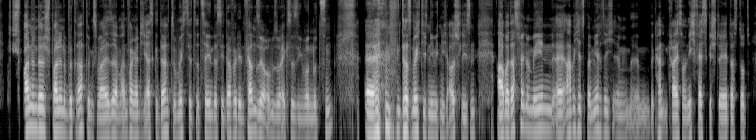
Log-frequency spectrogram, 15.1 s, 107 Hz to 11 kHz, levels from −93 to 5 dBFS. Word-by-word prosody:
Spannende 155 +2 +3
spannende 140 -1 +3
Betrachtungsweise. 130 -3 0
Am - - -5
Anfang 130 0 -2
hatte 125 0 -3
ich - - -11
erst - - -2
gedacht, 135 +3 -1
du 120 - -7
möchtest 130 +1 -6
jetzt 125 - -9
erzählen, 125 -1 -3
dass 120 -1 -5
sie 125 - -9
dafür 125 +2 0
den 120 -2 -6
Fernseher 135 0 +1
umso 120 -2 -6
exzessiver 115 -1 -7
nutzen. 115 - -6 0.6
Ähm, - - +10 0.4
das 140 0 +4
möchte 145 -1 +1
ich 130 - -10
nämlich 125 -1 -7
nicht 120 -2 -10
ausschließen. 130 +1 -5 0.4
Aber 130 +2 +7
das 150 +3 +2
Phänomen, 150 -2 -3
äh, 130 - +2
habe 140 +4 -1
ich 150 - -12
jetzt, 155 0 -7
bei 120 - -3
mir 145 +4 -4
tatsächlich 145 - -15 0.2
ich 125 - -11
im 120 - -16
im - - -15
Bekanntenkreis 125 -2 -2
noch 115 -2 -7
nicht 125 +2 -6
festgestellt, 115 -1 -3
dass 115 - -4
dort 120 -1 -8
130 Hz, 185 wpm, -21 LUFS, 120-145 Hz, 0.6 s, Ähm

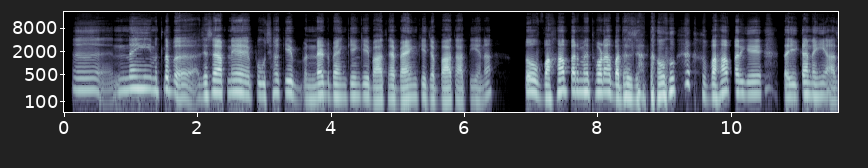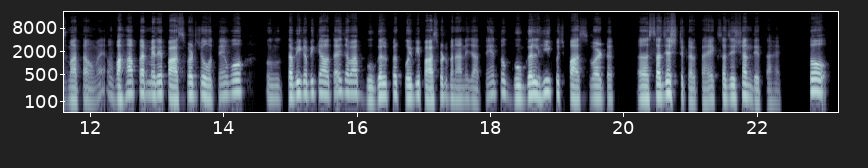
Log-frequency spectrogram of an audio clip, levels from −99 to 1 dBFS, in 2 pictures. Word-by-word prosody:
अ, - - -12 0.6
नहीं 220 +2 0
मतलब 195 -2 -1
अ, 135 0 -2
जैसे 150 +5 +3
आपने 175 0 +6 0.3
पूछा 150 +4 -5
कि 170 0 0
ब 115 -7 -14
नेट 145 +4 +3
बैंकिंग 140 0 -2
की 140 -1 -1
बात 115 +1 +2
है 125 - +4
बैंक 125 +3 +4
की 135 -1 -4
जब 120 -3 -3
बात 115 +1 +4
आती 115 +1 -5
है 115 - -8
ना, 150 +6 -9 0.5
तो 180 - +5
वहाँ 135 +8 +7
पर 190 0 +5
मैं 185 0 +2
थोड़ा 180 0 +5
बदल 135 -1 +3
जाता 130 0 -4
हूँ। 165 +7 +3 0.5
वहाँ 150 +6 +7
पर 175 -1 +4
ये 160 0 -1 0.4
तरीका 140 +3 +2
नहीं 150 -1 -3
आज़माता 115 +1 -6
हूँ 105 -1 -11
मैं। 140 - -17 0.2
वहाँ 155 +6 +3
पर 170 - +1
मेरे 155 +1 -1
पासवर्ड 125 +5 +2
जो 150 - -1
होते 135 +1 -8
हैं 150 - -8
वो 175 +4 0 0.4
अ, 130 0 -13
कभी-कभी 165 +3 0
क्या 165 0 -3
होता 155 -1 -2
है - - -4
जब 170 -2 -4
आप 165 -4 -2
गूगल 145 +6 -1
पर 160 - -2
कोई 135 -4 -2
भी 150 - +1
पासवर्ड 120 +3 0
बनाने 120 -1 -9
जाते 115 +4 -13
हैं 160 +1 -11
तो 175 - -6
गूगल 145 +5 +1
ही 180 - -1
कुछ 165 -2 -10
पासवर्ड 125 +1 -1
अ, 125 0 -7
सज़ेस्ट 145 +5 +1
करता 110 -1 -10
है, 115 +2 -7
एक 120 - -12
सज़ेशन 135 +1 -3
देता 105 -2 -11
है 100 - -22 0.5
तो 190 -1 +2
145 Hz, 190 wpm, -24 LUFS, 125-165 Hz, 0.6 s, वहाँ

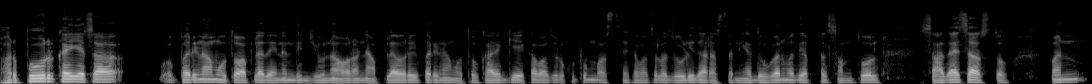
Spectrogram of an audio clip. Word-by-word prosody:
भरपूर 140 +7 +6
काही 130 -1 +8
याचा 120 0 +6 0.5
प - - -11
परिणाम 115 +2 +2
होतो 105 -1 0
आपल्या 95 0 +2
दैनंदिन 95 0 -3
जीवनावर 90 0 -3
आणि 90 0 -4
आपल्यावरही 100 +5 0
परिणाम 95 -1 -3
होतो. 85 0 -8
कारण 95 +2 -3
की 105 - -2
एका 100 +1 -3
बाजूला 100 +1 -5
कुटुंब 105 -1 -8
असतं, 90 0 -12
एका 95 +1 -10
बाजूला 95 +2 -6
जोडीदार 95 0 -2
असतं 90 +1 -9
आणि 90 -1 -9
या 90 - -4
दोघांमध्ये 100 +3 -2
आपल्याला 95 -2 -8
समतोल 100 +4 -2 0.5
साधायचा 110 +4 +3
असतो. 90 -1 -4 0.4
पण 115 +2 -2
100 Hz, 170 wpm, -27 LUFS, 90-105 Hz, 0.5 s, काही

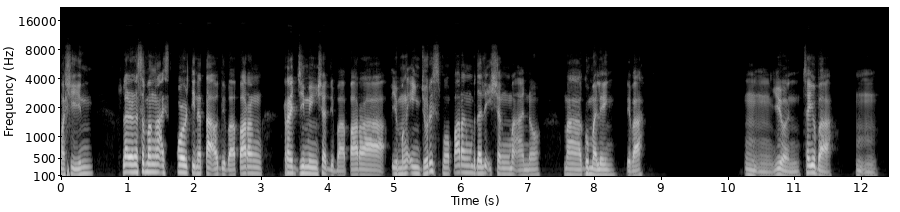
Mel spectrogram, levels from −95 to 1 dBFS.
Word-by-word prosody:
machine, 135 +4 -2 0.5
lalo 180 0 +8
na - - +6
sa - - +2
mga 180 -2 +4
sporty 170 -1 +4
na 150 - +1
tao 130 - +3
'di 130 - -4
ba, 115 - +1
parang 150 0 +2 0.3
regimen 150 -2 +2
siya 150 - 0
'di 115 -5 -8
ba, 105 0 -2
para 120 -2 +1
yung 140 0 -2
mga 150 - -4
injuries 150 +6 -1
mo 145 - -1
parang 170 0 0
madali 150 -1 0
siyang 135 0 -4
maano, 120 0 -5 0.4
ma 125 -2 0
gumaling 120 -3 0 0.2
'di - - -11
ba? 115 +4 0 1.5
Mm 95 -6 -7
yun, 100 -6 -2
sa'yo 170 0 +4
ba? - - 0 0.4
Mm. 90 -4 -10
135 Hz, 160 wpm, -24 LUFS, 120-150 Hz, 1.5 s, lalo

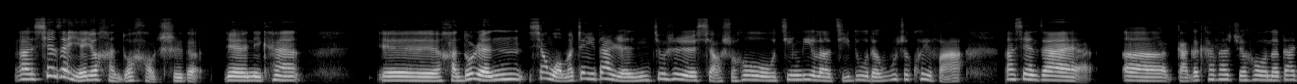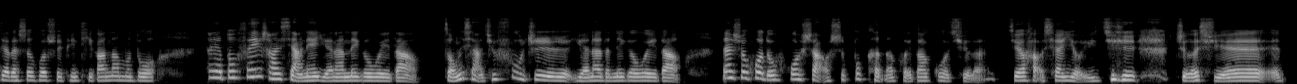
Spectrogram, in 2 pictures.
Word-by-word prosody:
呃， 240 +2 +3
现 385 +11 0
在 345 -2 +3
也 190 -6 +4
有 215 - +6
很 170 -7 -4
多 175 - 0
好 190 - -5
吃 160 -1 -3
的。 150 - -2 0.2
呃， 190 -1 +6
你 185 -1 +4
看， 195 -1 +1 0.7
呃， 180 -2 +5
很 180 0 0
多 235 +7 +4
人 230 +3 +5
像 280 -3 -4
我 200 - +4
们 175 +3 0
这 275 - -1
一 255 - -2
代 260 0 +1
人 180 -1 +1
就 250 +6 -3
是 225 -5 +3
小 185 -5 -4
时 155 - -9
候 190 -2 +1
经 215 +5 -1
历 220 0 0
了 180 -4 +2
极 165 +2 -10
度 200 +1 -4
的 175 -2 0
物 200 +7 -6
质 230 0 -5
匮 225 0 -3
乏， - - -1 0.4
到 235 - 0
现 235 -1 +2
在， 195 -4 +4 0.3
呃， 170 -4 +4
改 160 - -3
革 190 - 0
开 230 +4 -5
放 230 0 -1
之 220 -3 -4
后 205 0 -1
呢， 195 -1 0
大 215 0 -2
家 195 -2 +1
的 185 - 0
生 190 +1 -4
活 190 0 -1
水 180 -1 -7
平 180 0 -7
提 175 - -9
高 175 +1 0
那 190 +1 -3
么 185 -1 -5
多， 175 -1 -3 0.4
大 315 - -9
家 305 - +1
都 310 +1 -1
非 345 +4 -2
常 255 -5 +1
想 215 -9 +1
念 185 +1 +1
原 165 -1 -1
来 170 +1 0
那 180 +1 +1
个 175 0 0
味 170 -2 +1
道， 155 -6 -1 0.2
总 - - +1
想 145 - -4
去 235 - -6
复 255 +2 -8
制 195 -7 +1
原 165 0 -2
来 180 0 +1
的 170 - -4
那 175 +1 -1
个 175 -1 0
味 170 -1 0
道， 155 -1 +1 0.4
但 305 +1 +1
是 295 0 -2
或 285 -1 +1
多 210 -2 -1
或 240 +2 -3
少 220 - -2
是 175 +6 -9
不 250 - -8
可 235 - -5
能 155 - -7
回 - - -6
到 170 0 -2
过 170 -2 -6
去 150 - -8
了。 - - -9 0.2
就 185 -1 +1
好 185 - -3
像 180 -2 -1
有 175 - -1
一 160 +1 -6
句 205 +2 +1 0.4
哲 170 +2 +1
学 175 0 +1
190 Hz, 255 characters per minute, -24 LUFS, 175-225 Hz, 0.7 s, 有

